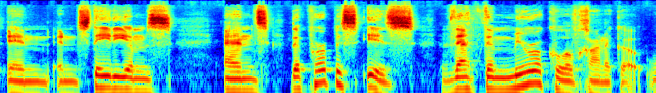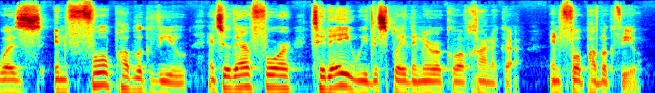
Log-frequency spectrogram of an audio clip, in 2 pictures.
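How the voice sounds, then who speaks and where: Earnest man, medium pitch. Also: darkish tone. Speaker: rabbi and co-host. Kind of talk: radio interview, explanatory talk.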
